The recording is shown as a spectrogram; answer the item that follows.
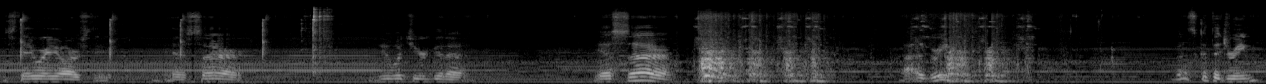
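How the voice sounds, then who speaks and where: A man's voice: mid-range voice, slow pace, creaky, pauses often. A man talking casually as he works on a leather restoration, chatty and self-mocking. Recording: workshop noise behind the voice.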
